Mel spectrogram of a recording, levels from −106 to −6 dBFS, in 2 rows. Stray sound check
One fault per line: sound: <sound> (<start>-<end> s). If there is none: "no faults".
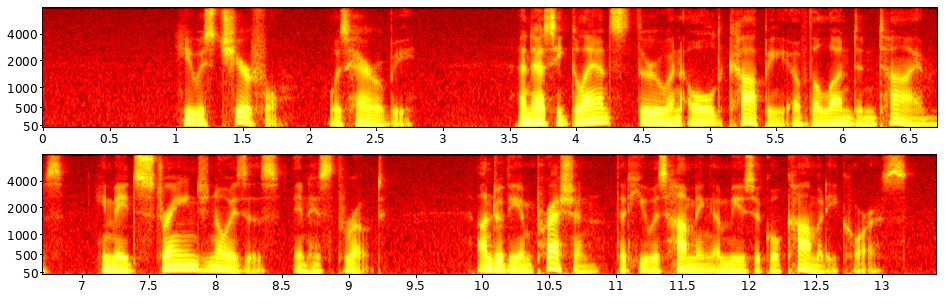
no faults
